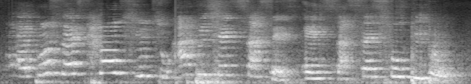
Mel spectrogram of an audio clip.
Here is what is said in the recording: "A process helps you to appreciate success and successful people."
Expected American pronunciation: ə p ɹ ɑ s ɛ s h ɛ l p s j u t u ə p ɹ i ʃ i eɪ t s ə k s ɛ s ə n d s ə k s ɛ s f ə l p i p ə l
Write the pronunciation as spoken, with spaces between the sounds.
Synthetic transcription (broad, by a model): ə p ɹ ɑ s ɛ s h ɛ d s j u t u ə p l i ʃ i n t s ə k s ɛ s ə n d s ə k s ɛ s f ə l p i p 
